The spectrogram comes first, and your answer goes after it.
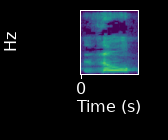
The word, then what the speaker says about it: though: 발음이 도가 아니고요. though, 우예요. though, 우.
